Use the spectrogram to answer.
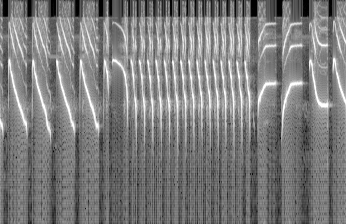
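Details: Energetic canary song used to prompt young or silent canaries to sing. It opens with clear downward-sliding whistles, breaks into a rapid rolling trill, and ends on rising swept whistles.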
